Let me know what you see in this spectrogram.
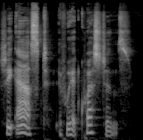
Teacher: Here, asked is the loud word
